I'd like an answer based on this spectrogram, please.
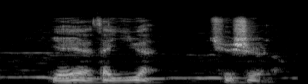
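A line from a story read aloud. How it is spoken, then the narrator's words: Hoarse voice. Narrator (Chinese): 妈用嘶哑的嗓音对他说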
